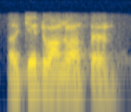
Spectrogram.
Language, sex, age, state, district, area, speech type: Tamil, male, 18-30, Tamil Nadu, Tiruvarur, rural, conversation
